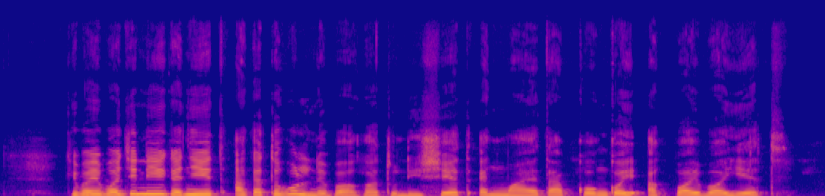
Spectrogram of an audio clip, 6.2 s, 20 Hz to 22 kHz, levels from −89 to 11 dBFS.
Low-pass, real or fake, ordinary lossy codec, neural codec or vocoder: 19.8 kHz; real; none; none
